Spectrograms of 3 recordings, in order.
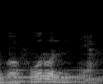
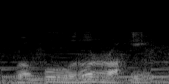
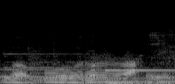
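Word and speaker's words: غفور رحيم: langsung aja dimaksudkan corrpro dibaca bukan gua purunnya tapi di sini bacanya gofururohim dibaca gofururohim purohit berikutnya ikhfa dan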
